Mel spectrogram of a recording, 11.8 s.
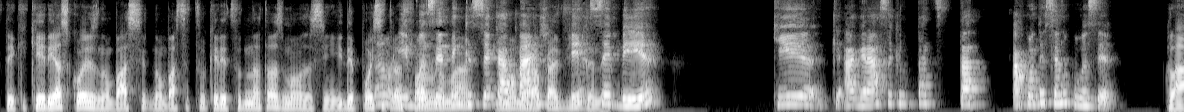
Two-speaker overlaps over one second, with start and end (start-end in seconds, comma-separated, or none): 3.7-6.1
